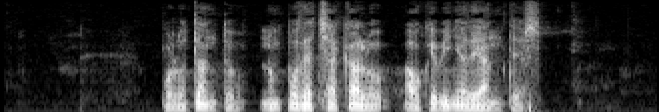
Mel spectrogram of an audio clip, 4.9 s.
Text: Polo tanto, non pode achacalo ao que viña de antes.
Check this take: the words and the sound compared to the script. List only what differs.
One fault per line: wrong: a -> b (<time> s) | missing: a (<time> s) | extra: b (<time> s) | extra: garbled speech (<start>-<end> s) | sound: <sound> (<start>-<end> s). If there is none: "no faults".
no faults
